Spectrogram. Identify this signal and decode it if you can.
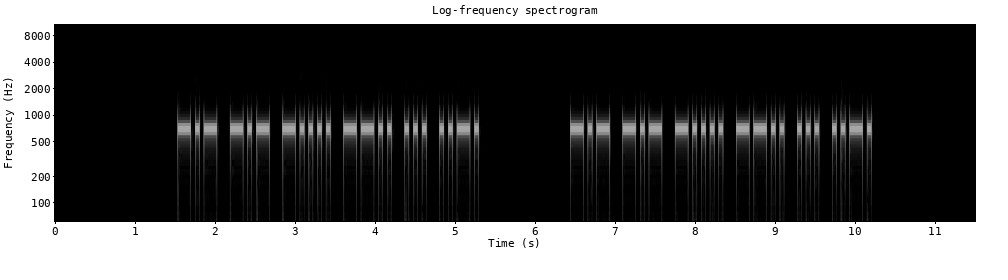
Morse code, heard as a keyed tone, about 22 wpm, 700 Hz. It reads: KK6ZSF KK6ZSF
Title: USA Call Signs - 6 Characters - Repeated 2x - 22wpm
